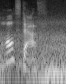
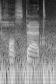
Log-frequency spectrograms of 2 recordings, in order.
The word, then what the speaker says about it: Hallstatt: era i mean we thought it was called hall staff and so hall staff hall stat the correct word is hostat is about two hours from salzburg and so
